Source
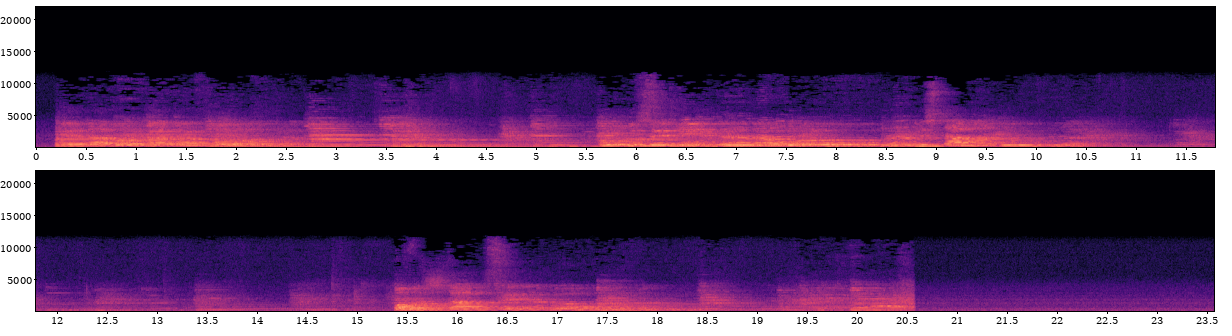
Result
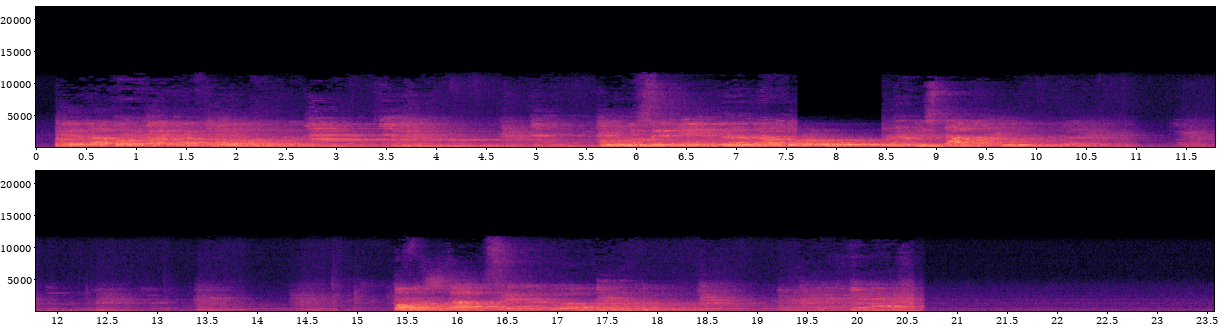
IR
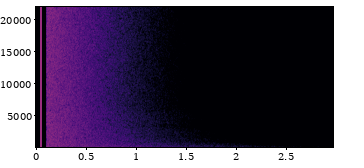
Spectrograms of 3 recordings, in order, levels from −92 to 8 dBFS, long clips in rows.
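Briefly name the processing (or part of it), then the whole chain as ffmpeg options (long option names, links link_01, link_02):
keyed gated reverb: -filter_complex "[0:a]asplit=3[link_01][link_02][link_03];[1:a]atrim=start_sample=2205[link_04];[link_02][link_04]afir=irnorm=-1:irlink=0[link_05];[link_03]apad=whole_len=1039815[link_06];[link_05][link_06]sidechaingate=range=-33dB:threshold=-39dB:ratio=16:detection=peak,volume=-3.5dB[link_07];[link_01][link_07]amix=inputs=2:normalize=0,asettb=1/sr,asplit=3[link_08][link_09][link_10];[link_08]atrim=end=7.614[link_11];[link_09]atrim=start=7.61:end=8.46,asetpts=PTS-STARTPTS,afade=type=in:duration=0.004:curve=qsin,afade=type=out:start_time=0.846:duration=0.004:curve=qsin,lowpass=1500[link_12];[link_10]atrim=start=8.456[link_13];[link_11][link_12]acrossfade=duration=0.004:curve1=hsin:curve2=qsin[link_14];[link_14][link_13]acrossfade=duration=0.004:curve1=qsin:curve2=hsin,volume=-4dB"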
